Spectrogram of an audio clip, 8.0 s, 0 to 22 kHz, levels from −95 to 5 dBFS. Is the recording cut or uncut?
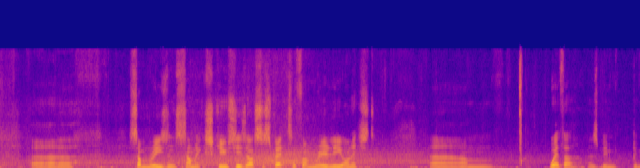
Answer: uncut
